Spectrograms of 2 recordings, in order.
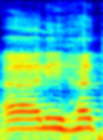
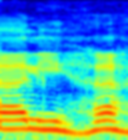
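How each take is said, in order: First: The word ends with a 't' sound. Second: The word ends with an 'h' sound. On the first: The speaker calls it wrong. "എന്ന് പറഞ്ഞിട്ടൊന്നും നിർത്താൻ പാടില്ല" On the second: The speaker calls it right. "നിർത്തുന്ന സമയത്ത് അത് ഹ തന്നെയാണ് വരേണ്ടത്"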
